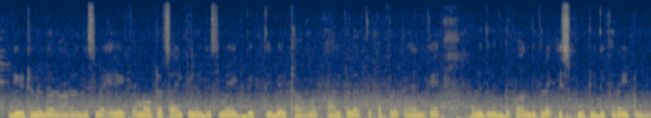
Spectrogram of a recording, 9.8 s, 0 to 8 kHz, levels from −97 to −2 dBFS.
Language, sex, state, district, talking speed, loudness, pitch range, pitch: Hindi, female, Uttar Pradesh, Budaun, 210 wpm, -26 LUFS, 210-225 Hz, 215 Hz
